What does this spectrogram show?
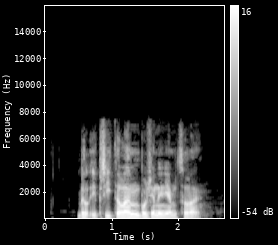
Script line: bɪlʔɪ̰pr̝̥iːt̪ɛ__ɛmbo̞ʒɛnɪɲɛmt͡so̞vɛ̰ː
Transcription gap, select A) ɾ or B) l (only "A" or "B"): B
